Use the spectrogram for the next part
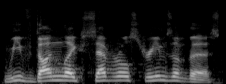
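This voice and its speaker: A man's voice: sits high, moderate pace. A man co-commentating on a game stream in a casual, blunt and sweary way. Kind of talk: casual commentary, reads game text aloud. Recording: music playing behind the voice. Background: video game music.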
